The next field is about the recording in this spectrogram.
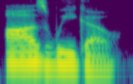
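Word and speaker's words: Oswego: It's pronounced Oz Wego.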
